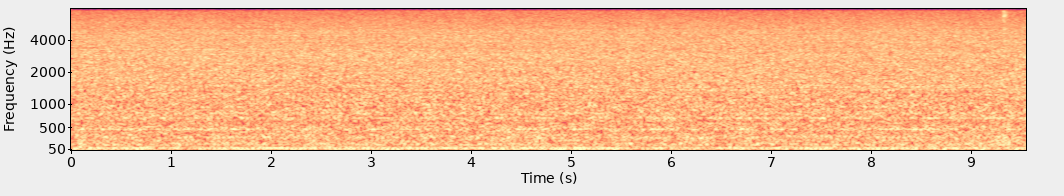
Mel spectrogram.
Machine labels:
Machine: fan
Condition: normal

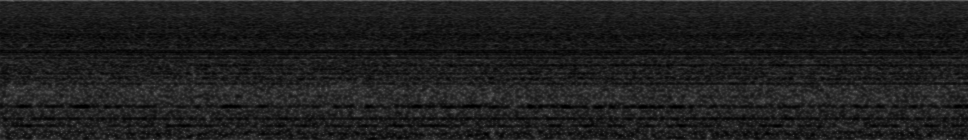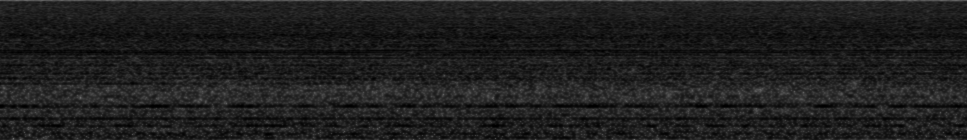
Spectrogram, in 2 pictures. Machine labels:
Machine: pump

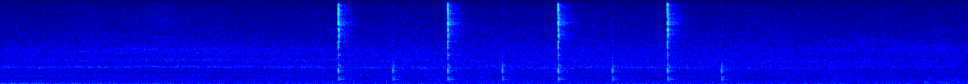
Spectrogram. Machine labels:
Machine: valve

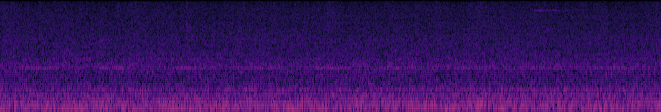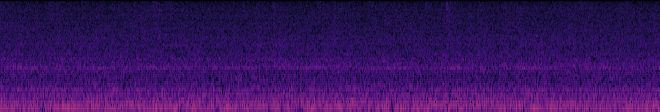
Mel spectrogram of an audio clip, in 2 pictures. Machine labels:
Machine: fan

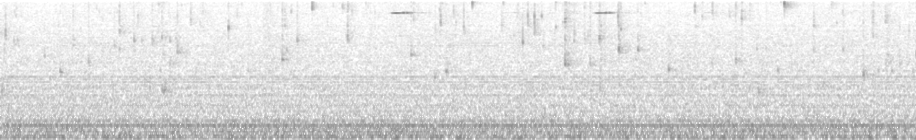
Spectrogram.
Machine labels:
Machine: pump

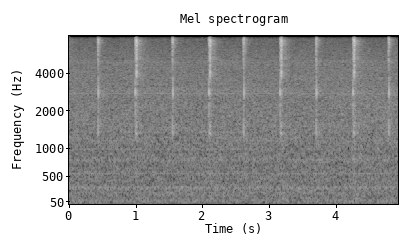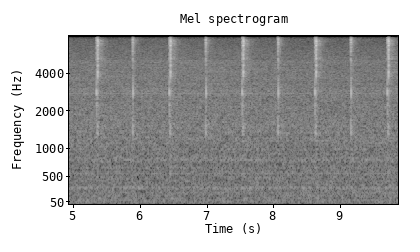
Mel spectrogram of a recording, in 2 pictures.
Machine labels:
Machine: valve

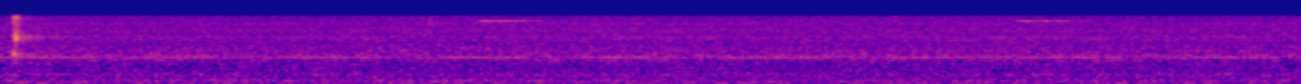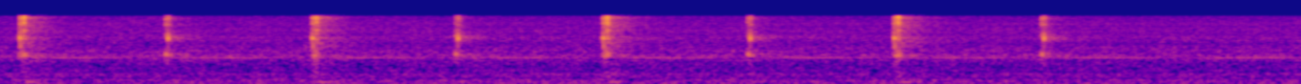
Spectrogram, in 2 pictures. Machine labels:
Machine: valve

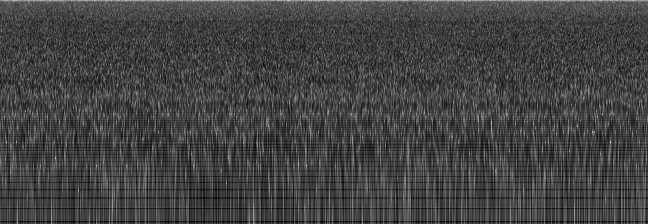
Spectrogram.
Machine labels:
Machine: fan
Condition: abnormal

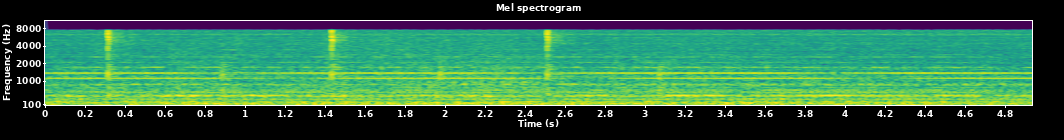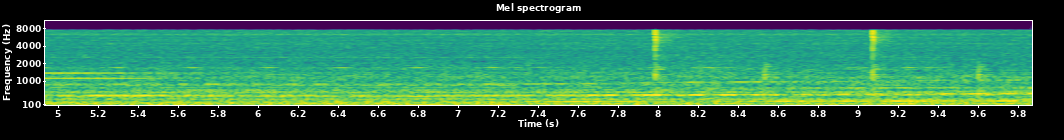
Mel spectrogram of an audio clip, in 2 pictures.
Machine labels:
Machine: valve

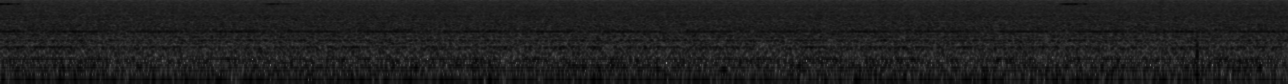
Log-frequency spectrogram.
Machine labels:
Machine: fan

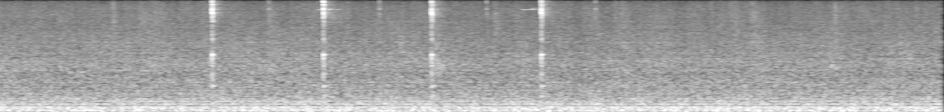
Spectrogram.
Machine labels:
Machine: valve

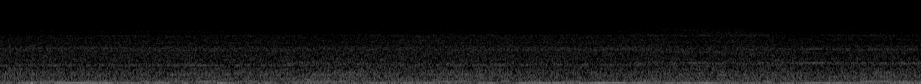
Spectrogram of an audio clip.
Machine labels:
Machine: fan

